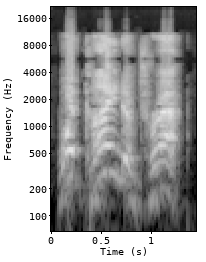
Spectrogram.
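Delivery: high, loud, slow voiced question; a villager questioning the plan; another villager. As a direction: ask it loudly and slowly. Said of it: "asked another man".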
